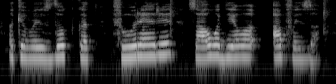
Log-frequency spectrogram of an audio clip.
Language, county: Lithuanian, Kaunas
